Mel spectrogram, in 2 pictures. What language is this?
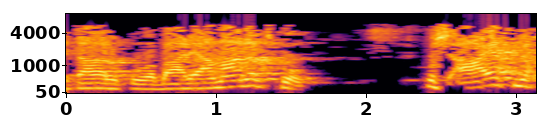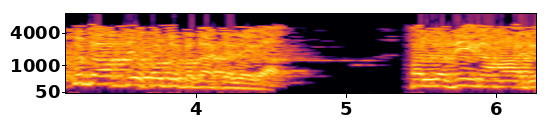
Urdu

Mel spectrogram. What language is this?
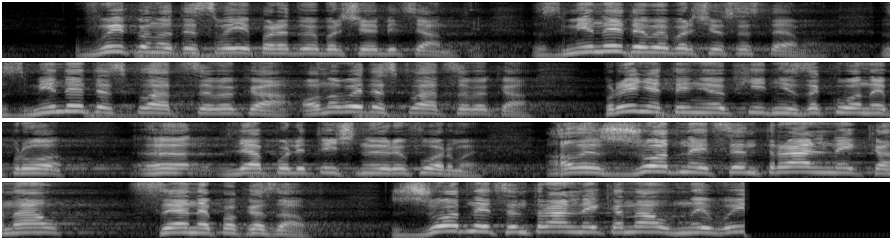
Ukrainian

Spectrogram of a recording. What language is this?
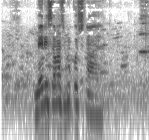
Urdu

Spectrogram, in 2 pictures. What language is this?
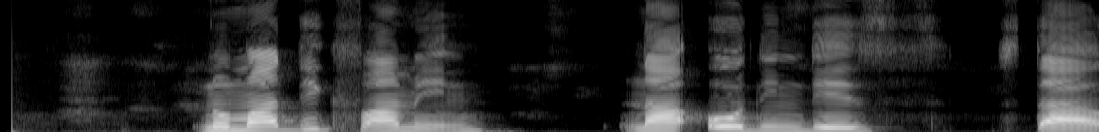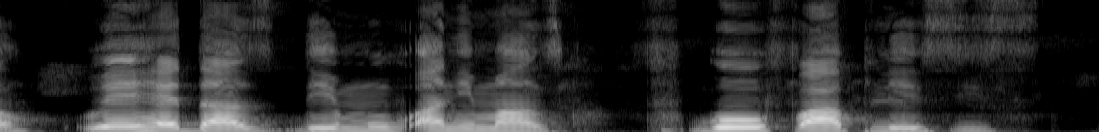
Nigerian Pidgin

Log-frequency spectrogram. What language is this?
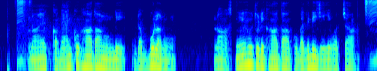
Telugu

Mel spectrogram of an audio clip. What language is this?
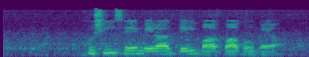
Urdu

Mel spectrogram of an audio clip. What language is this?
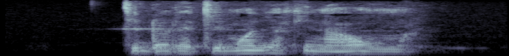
Swahili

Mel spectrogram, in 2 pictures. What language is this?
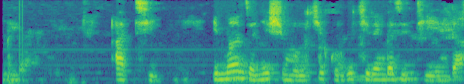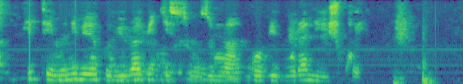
Kinyarwanda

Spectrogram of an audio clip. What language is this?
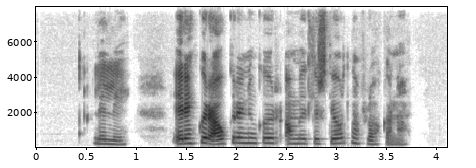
Icelandic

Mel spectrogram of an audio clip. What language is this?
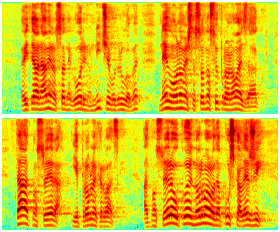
Croatian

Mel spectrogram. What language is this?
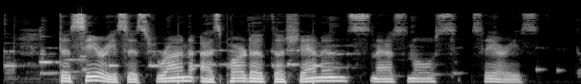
English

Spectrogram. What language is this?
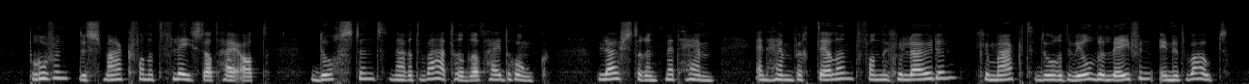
Dutch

